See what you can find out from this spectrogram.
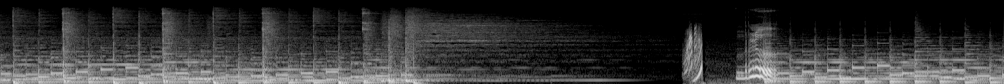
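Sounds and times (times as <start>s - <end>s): rising whistle sound effect: 6.8s - 7.1s
high-pitched voice: 7.4s - 8.0s.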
